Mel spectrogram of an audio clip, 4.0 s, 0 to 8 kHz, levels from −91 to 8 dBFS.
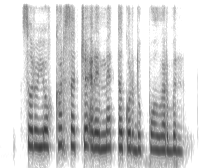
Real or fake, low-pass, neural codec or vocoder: fake; 7.2 kHz; codec, 16 kHz in and 24 kHz out, 0.9 kbps, LongCat-Audio-Codec, fine tuned four codebook decoder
